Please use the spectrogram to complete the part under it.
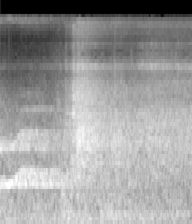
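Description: A hockey stick slaps a puck with a sharp crack.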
